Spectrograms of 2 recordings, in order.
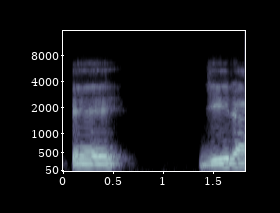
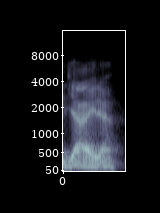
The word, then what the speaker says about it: Jira: Jer so I taking Jira or Jira a lot of people they pronounce that differently but I say Jyra uh you can use uh information from any other source that you have.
